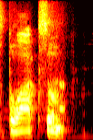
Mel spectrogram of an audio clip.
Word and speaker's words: Bloxham: It's Bloxham. You don't have to emphasize the H.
